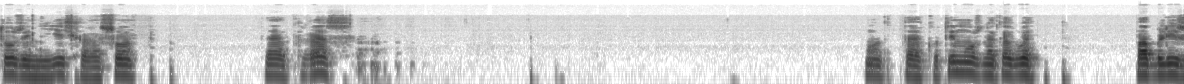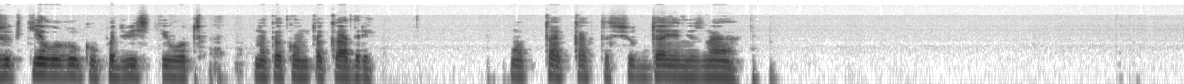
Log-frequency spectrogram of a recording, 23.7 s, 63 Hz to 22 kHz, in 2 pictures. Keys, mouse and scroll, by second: 0.4 shift+middle click, 1.5 r, 3.5 middle click, 5.3 r, 10.4 g, 13.8 middle click, 14.9-15.3 scroll down 1, 15.3 middle click, 16.7 g, 19.3 r.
